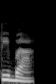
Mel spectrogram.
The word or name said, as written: tiba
